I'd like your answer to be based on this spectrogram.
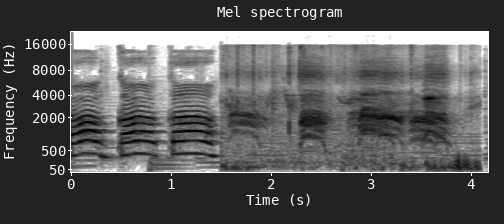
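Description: Crows caw after being called to a feeding of vada offered on plates. Three loud, evenly spaced caws come first, then more overlapping calls mixed with busy background noise.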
